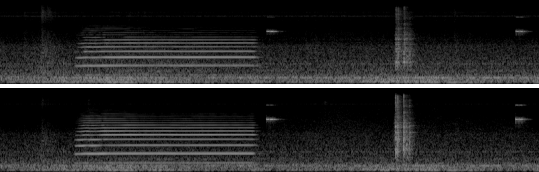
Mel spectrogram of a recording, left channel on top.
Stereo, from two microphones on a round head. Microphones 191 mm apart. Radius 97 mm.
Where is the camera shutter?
55° right (ahead or behind), 0.7 m.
